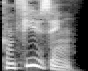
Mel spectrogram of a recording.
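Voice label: "confusing", British English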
